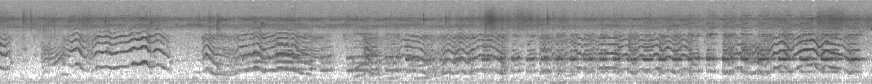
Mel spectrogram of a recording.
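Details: Sleeping newborn puppies make wavering, whining squeals in bursts, then a long, thin, steady whine toward the end, over faint room noise.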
